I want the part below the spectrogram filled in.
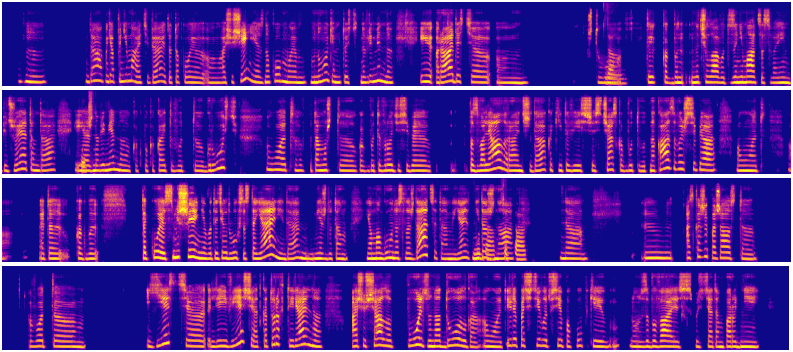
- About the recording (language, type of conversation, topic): Russian, advice, Как мне экономить деньги, не чувствуя себя лишённым и несчастным?
- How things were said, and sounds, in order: other background noise; tapping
